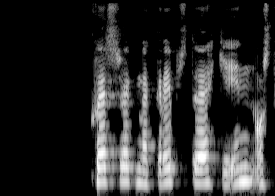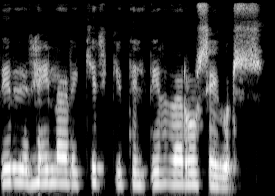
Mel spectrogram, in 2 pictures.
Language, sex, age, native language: Icelandic, female, 30-39, Icelandic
